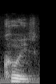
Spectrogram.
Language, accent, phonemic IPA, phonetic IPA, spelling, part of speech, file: Armenian, Eastern Armenian, /kʰujɾ/, [kʰujɾ], քույր, noun, Hy-քույր.ogg
- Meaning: 1. sister 2. nurse 3. nun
